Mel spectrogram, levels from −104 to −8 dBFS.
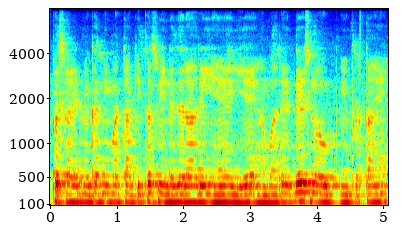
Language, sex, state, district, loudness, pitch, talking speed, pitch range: Hindi, male, Rajasthan, Bikaner, -16 LUFS, 125 Hz, 190 wpm, 125-130 Hz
